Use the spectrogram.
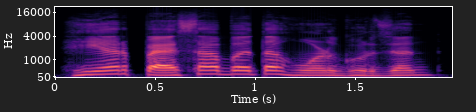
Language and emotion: Sindhi, neutral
